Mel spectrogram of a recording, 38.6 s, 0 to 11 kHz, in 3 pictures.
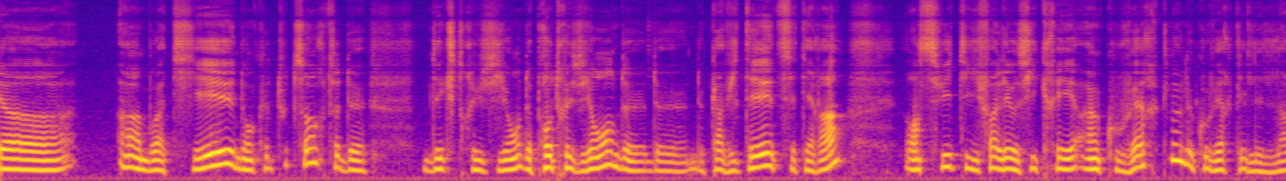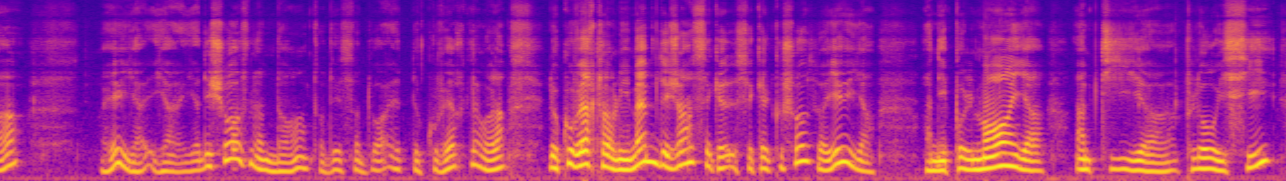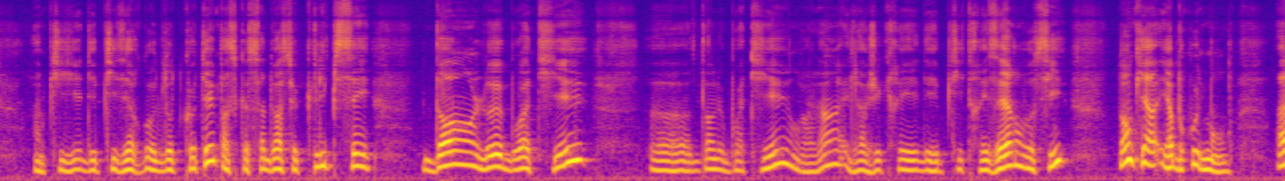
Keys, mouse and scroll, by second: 2.3-2.6 scroll down 1, 7.4-7.8 scroll down 1, 11.1-11.7 scroll down 2, 12.4-13.0 scroll down 1, 15.3-15.7 scroll up 1, 16.7 click, 17.1 space, 18.0 click, 19.0 click, 19.3 space, 19.7-21.6 drag, 22.6-22.9 scroll up 2, 24.2-24.7 scroll down 2, 24.8-26.4 drag, 27.0-28.2 drag, 29.0 space, 29.5-29.8 scroll up 1, 30.2 scroll up 1, 31.4 click, 31.8 space, 32.6 space, 33.0 click, 33.3 space, 33.8-35.3 drag, 35.8-37.2 drag, 37.3-38.1 scroll down 2, 37.5-38.1 typing.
